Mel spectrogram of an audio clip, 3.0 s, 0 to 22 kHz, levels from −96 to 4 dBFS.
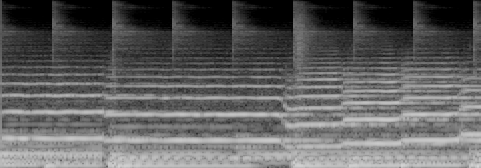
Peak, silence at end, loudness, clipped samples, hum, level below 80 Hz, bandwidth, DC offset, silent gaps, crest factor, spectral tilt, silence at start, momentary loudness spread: -4 dBFS; 0 s; -18 LUFS; under 0.1%; none; -24 dBFS; 16 kHz; under 0.1%; none; 14 dB; -6.5 dB/octave; 0 s; 3 LU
